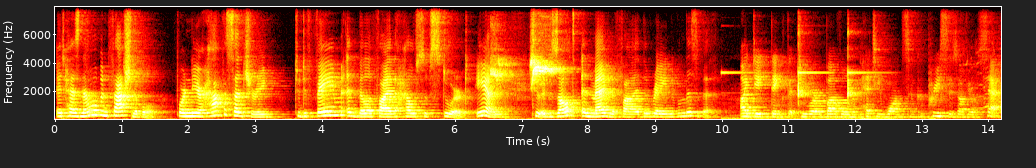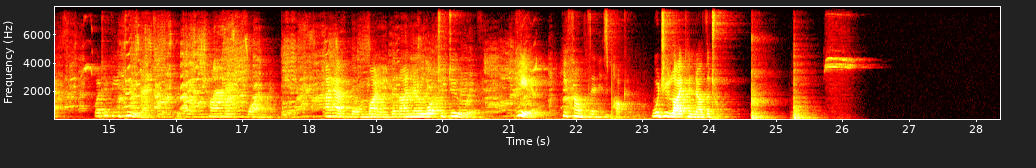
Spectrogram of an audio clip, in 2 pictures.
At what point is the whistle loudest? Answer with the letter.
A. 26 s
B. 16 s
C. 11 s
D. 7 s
D.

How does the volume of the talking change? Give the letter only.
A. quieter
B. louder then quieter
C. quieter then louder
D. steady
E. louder
C.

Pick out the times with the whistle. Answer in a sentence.
The whistle can be heard from 6.5 to 7.5 s and from 24.6 to 26.1 s.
